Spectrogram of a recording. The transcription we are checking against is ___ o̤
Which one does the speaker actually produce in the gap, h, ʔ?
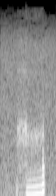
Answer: h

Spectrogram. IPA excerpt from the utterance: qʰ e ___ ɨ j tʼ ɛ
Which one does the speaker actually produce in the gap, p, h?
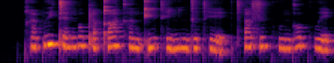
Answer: p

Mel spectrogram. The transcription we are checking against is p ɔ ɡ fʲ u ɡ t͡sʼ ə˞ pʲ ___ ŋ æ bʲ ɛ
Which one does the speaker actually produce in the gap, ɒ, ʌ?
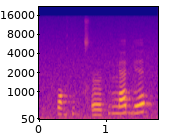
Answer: ʌ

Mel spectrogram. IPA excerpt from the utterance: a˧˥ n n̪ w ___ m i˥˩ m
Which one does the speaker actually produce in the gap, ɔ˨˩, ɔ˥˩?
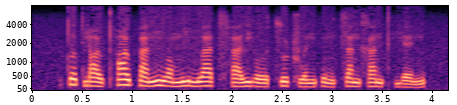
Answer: ɔ˨˩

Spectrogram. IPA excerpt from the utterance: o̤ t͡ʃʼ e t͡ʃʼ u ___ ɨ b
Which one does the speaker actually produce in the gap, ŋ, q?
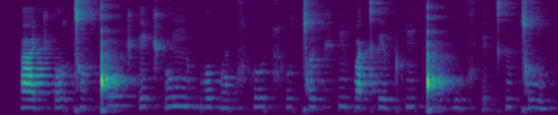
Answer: ŋ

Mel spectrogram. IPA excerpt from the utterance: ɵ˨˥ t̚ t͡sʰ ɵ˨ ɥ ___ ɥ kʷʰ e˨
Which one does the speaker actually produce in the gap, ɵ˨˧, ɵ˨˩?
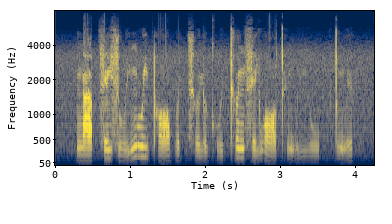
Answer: ɵ˨˩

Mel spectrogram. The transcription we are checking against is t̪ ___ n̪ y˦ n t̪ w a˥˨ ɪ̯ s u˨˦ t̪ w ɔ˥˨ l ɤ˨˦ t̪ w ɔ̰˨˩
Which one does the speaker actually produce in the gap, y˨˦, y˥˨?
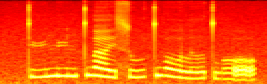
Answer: y˨˦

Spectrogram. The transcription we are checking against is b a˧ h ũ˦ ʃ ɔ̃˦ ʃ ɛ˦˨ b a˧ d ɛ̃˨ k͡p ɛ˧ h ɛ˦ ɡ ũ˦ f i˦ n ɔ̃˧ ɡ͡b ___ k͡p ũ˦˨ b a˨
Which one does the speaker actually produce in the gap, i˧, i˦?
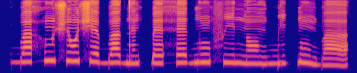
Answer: i˦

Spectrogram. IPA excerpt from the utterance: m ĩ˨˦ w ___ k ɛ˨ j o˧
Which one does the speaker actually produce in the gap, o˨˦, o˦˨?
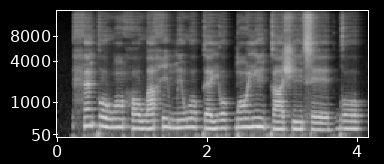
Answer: o˦˨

